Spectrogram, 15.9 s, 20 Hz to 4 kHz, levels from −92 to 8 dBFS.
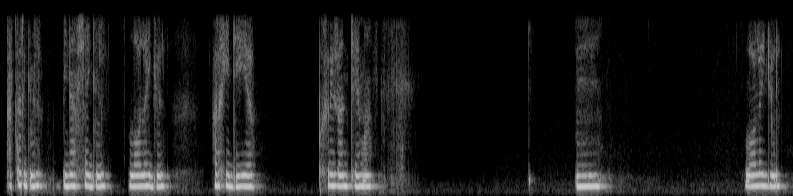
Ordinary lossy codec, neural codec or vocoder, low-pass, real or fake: none; none; 3.6 kHz; real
